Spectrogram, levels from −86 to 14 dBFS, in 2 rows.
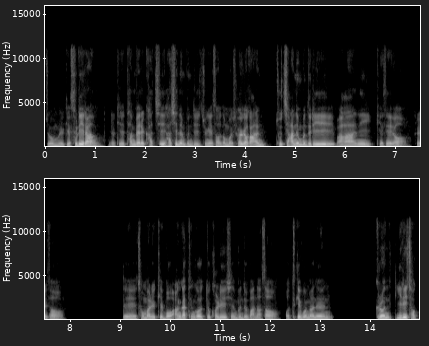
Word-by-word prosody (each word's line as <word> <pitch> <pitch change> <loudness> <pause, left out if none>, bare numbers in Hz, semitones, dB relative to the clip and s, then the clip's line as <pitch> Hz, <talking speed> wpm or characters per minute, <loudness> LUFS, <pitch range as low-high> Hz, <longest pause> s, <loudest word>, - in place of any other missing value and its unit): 좀 105 -2 -4
이렇게 95 +1 -4
술이랑 160 - +4
이렇게 100 -4 -7
담배를 115 +6 +1
같이 115 +1 -2
하시는 150 0 0
분들 100 -2 -5
중에서 95 -1 -4
너무 100 0 -3
결과가 115 +8 +3
안 95 +6 -1 0.2
좋지 120 -1 -3
않은 155 0 +3
분들이 120 -9 +3
많이 110 +3 0
계세요. 95 -4 -4
그래서 95 -4 -5 1.2
네, 100 -5 -1
정말 120 +3 -1
이렇게 100 +3 -2
뭐 95 0 +2
암 105 +2 0
같은 140 0 0
것도 115 -1 0
걸리시는 110 +3 -2
분도 105 -1 -5
많아서 85 -2 -4
어떻게 145 - -2
보면은 115 -2 0 0.9
그런 160 -1 +5
일이 145 +6 +6
적 105 -7 -5
110 Hz, 305 characters per minute, -24 LUFS, 95-120 Hz, 1.2 s, 일이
